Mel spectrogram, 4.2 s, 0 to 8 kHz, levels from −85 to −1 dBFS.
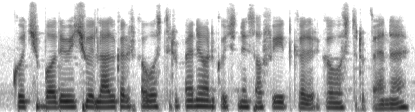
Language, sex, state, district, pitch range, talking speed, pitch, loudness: Hindi, male, Uttar Pradesh, Varanasi, 135-155 Hz, 230 wpm, 145 Hz, -19 LUFS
